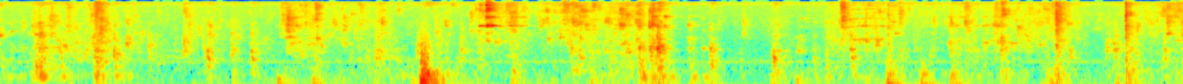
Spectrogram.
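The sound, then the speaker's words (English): Pots being washed in a sink, with running water hiss, irregular splashes and clattering clunks of cookware, including one sharper, louder knock. “Mummy's washing the pots.”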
